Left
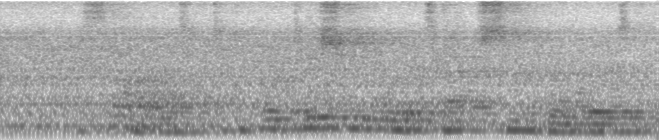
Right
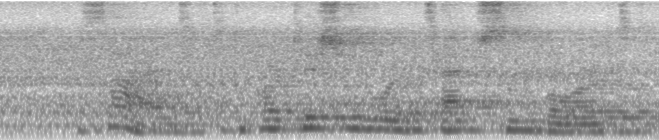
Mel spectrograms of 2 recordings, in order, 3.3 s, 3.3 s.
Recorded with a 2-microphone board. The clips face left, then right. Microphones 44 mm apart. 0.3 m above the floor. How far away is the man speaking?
About 2 m.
